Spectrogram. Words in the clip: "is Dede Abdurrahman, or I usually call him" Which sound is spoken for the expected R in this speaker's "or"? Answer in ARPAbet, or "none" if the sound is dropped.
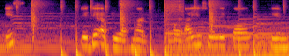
L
